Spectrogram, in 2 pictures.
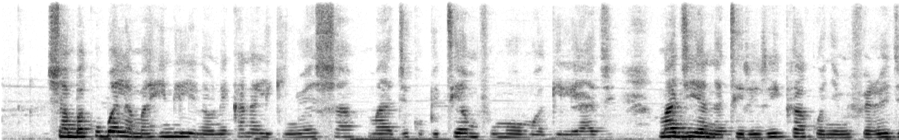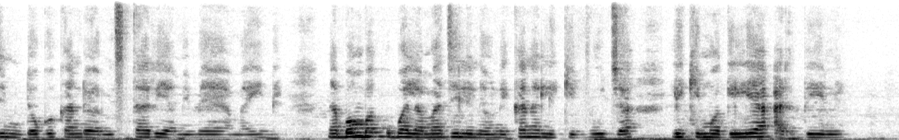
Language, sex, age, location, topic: Swahili, female, 18-24, Nairobi, agriculture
